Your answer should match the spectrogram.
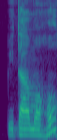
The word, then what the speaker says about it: পিতামহঃ: আমরা জানি পিতামহ তার সাথে বিসর্গ আছে তাই হ যোগ হবে পিতামহঃ।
